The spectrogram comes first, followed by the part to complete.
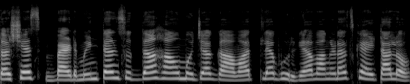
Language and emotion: Goan Konkani, neutral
